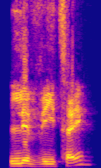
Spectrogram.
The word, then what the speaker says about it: Live Vitae: Is that how you pronounce it? Live Vitae, but yeah, that goes as well.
